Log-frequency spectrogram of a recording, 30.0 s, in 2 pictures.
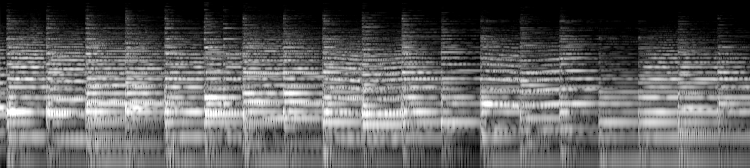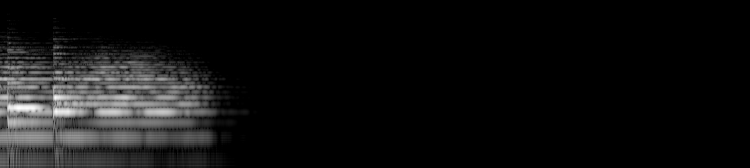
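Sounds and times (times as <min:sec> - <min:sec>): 
piano: 0:00.0 - 0:19.3
trombone: 0:00.0 - 0:19.3.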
